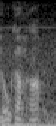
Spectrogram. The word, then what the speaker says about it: Yokohama: Yokohama.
